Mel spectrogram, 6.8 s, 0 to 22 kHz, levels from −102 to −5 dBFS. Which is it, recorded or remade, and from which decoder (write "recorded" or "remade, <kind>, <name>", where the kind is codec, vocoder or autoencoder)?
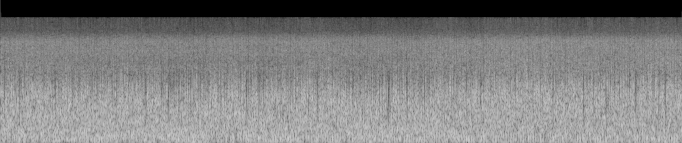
recorded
